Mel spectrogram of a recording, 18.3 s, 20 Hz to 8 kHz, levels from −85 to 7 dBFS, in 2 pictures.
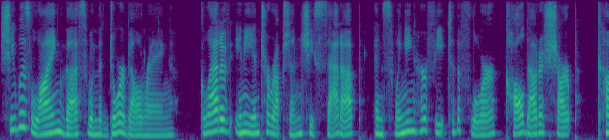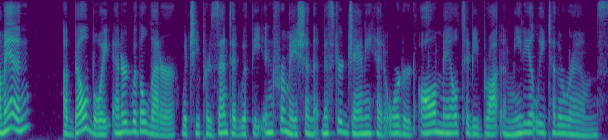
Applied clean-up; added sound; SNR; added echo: none; none; none; none.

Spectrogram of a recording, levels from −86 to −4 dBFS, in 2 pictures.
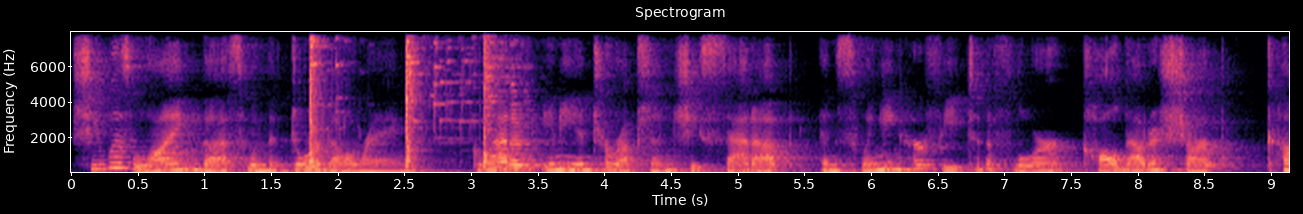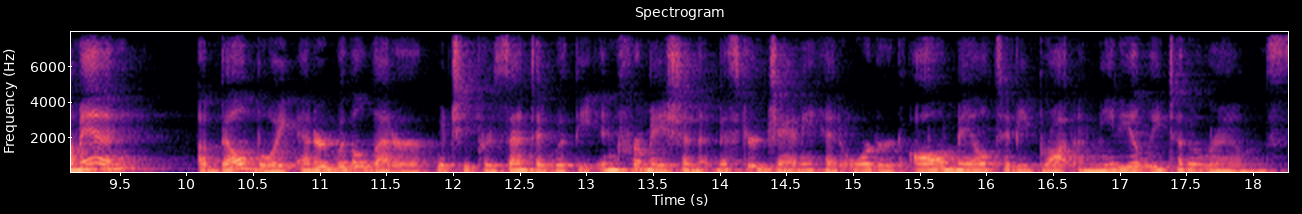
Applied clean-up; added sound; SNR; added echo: none; Glass; 4 dB; reverberation time 1.0 s.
